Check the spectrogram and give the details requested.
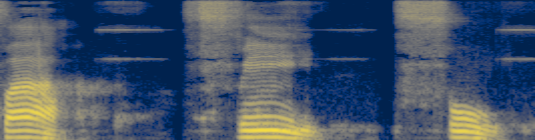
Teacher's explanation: yang pertama makhrajnya adalah untuk huruf FA Jadi huruf Fa Ini makhrojnya adalah bibir bawah bagian dalam nih ini ya bertemu dengan gigi seri atas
